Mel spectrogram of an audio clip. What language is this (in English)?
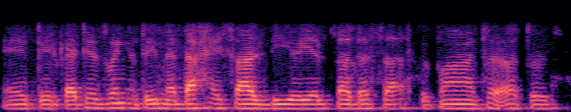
Kashmiri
